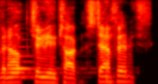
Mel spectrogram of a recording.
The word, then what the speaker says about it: Stephen: opportunity to talk to stefen it's spelled like Stephen it's pronounced Stefan everybody get it right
